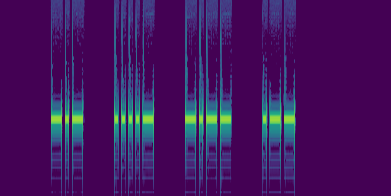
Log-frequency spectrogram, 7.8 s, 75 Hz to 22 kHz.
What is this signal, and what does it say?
Morse code, heard as a keyed tone, about 17 wpm, spaced as for 10 wpm, 700 Hz. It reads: K4YW
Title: USA Call Signs - 4 Characters - 3x Character Spacing - 17wpm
